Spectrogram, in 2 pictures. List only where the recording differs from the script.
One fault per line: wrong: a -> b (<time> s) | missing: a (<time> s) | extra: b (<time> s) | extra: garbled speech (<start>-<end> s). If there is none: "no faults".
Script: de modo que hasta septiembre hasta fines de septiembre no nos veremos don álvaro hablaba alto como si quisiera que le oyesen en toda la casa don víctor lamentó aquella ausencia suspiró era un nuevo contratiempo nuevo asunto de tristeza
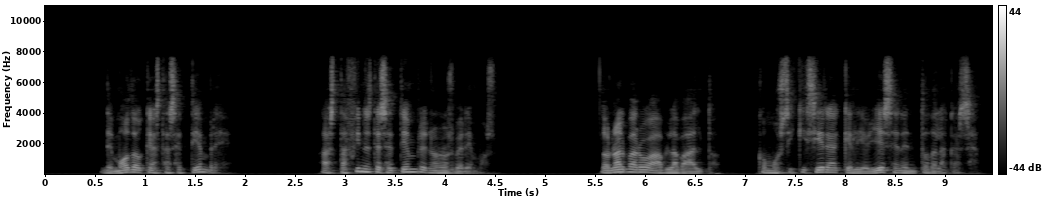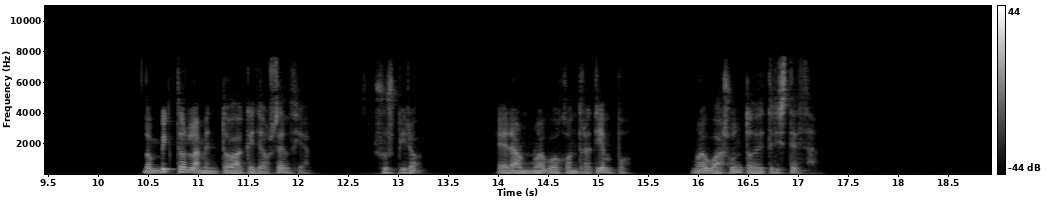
no faults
